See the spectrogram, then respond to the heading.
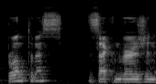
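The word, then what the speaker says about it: bronntanas: Well, in the first version, the S is going to be sharp, bruntanis.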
